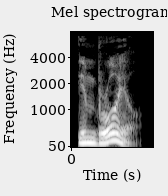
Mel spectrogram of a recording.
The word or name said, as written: embroil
